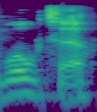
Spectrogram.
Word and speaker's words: Walter: and the crowd kind of ruined it because they keep shouting Walter, which is the correct way to pronounce his name.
